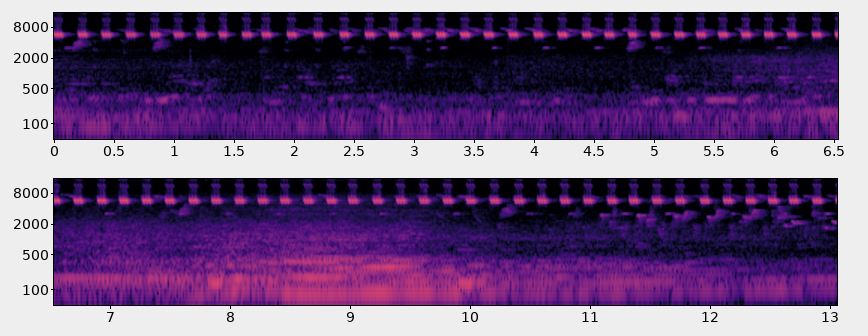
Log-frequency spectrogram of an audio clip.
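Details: Chirping cricket, recorded for teaching captive songbirds: a bright, high, pulsing chirp repeated at an even fast pace of roughly two and a half per second, over a soft low hum that swells midway.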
